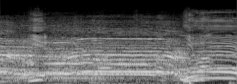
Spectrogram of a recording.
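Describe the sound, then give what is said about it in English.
A game show studio audience boos, with many loud voices in sustained, overlapping moans that hold a steady pitch, and a few louder swells within the crowd noise. “You are absolutely right to boo those two.”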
